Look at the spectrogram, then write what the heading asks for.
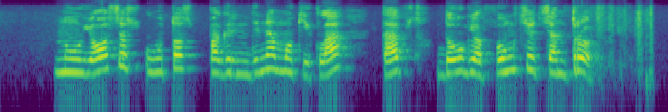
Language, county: Lithuanian, Šiauliai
